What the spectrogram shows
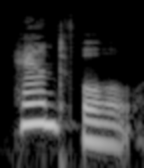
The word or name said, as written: handful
